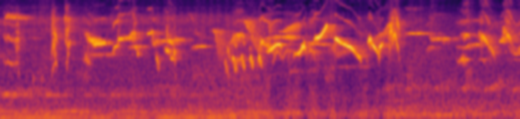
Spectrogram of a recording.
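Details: Oriental magpie-robin song used as a lure to stimulate other birds: a rapid, varied run of sharp chirps, trills and bright whistled notes, rising and falling, with brief pauses and a low background hum.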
